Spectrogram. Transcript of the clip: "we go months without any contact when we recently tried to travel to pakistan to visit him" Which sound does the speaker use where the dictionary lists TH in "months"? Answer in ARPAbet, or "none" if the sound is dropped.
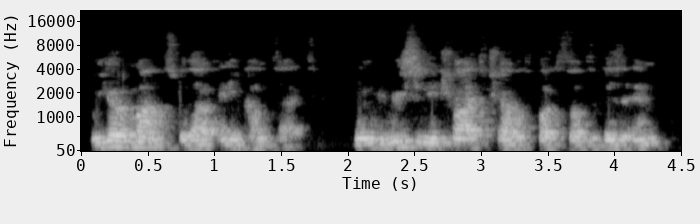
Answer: TH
